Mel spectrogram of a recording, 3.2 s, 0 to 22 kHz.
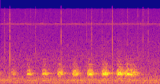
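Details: Low, rhythmic hooting from barred owls visiting their nest box at 7 pm in October, a mate adding its voice: roughly nine hoots in close succession, growing louder and more crowded near the end.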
